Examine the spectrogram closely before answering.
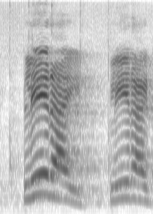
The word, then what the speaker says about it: playwright: प्लेराइट, PLAYWRIGHT लिखा हुआ है, ध्यान से। प्लेराइट यहाँ W साइलेंट है।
